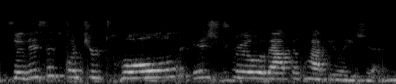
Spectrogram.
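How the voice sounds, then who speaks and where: A loud, high-pitched woman's voice with lively intonation. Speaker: high school statistics teacher. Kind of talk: classroom lecture. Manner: casual, filler-heavy.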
